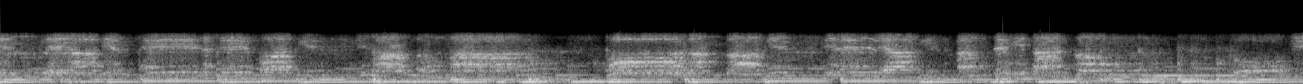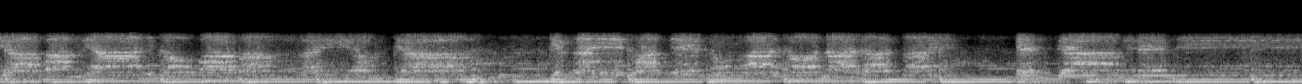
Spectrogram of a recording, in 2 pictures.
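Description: A choir singing a gospel song over instrumental backing with a steady bass line.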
